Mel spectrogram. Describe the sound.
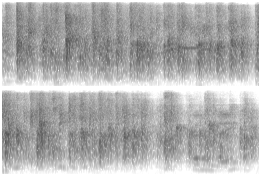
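A crowd gives a steady round of applause to welcome a speaker who has just been introduced: dense, many-handed clapping holds a loud, even level for about five seconds, with some voices mixed in.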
